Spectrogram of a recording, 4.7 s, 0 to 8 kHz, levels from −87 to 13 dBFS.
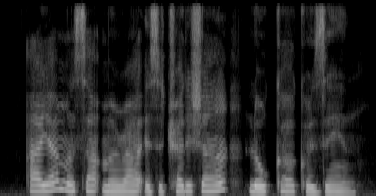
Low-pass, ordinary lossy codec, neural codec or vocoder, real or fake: none; none; none; real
